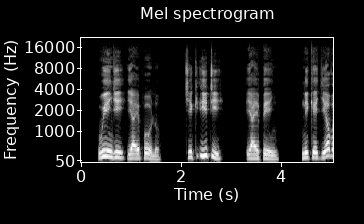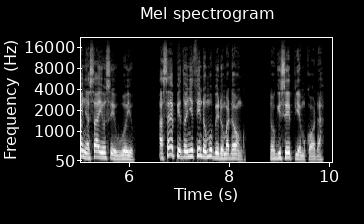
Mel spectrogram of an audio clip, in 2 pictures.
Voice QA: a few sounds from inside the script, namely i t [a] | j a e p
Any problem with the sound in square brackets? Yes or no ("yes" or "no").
yes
